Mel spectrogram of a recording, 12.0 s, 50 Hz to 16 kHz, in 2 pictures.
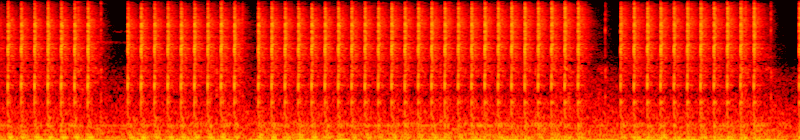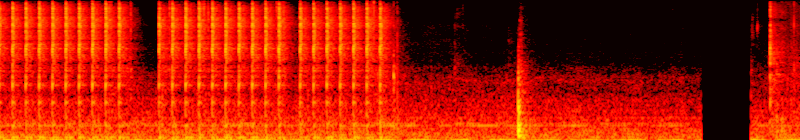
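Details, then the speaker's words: Philips GC7620 steam iron with hot soleplate, steam button pressed: fast buzzing pulses in one-second bursts as the water pump runs, but no steam comes out; pump valve broken, fixed by replacing the pump. "ตัวนี้ได้ยินเสียงปั๊มน้ำทำงานนะครับแต่ไม่มีไอ้น้ำออกมาในส่วนของตัวหน้าเตาเลยนะครับ"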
